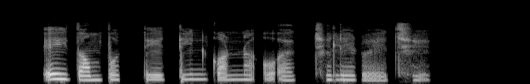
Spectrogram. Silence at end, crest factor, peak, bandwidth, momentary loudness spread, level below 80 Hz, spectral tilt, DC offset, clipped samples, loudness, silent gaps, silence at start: 1 s; 20 dB; -2 dBFS; 7.4 kHz; 11 LU; -62 dBFS; -6 dB/octave; under 0.1%; under 0.1%; -20 LUFS; 1.22-1.43 s, 1.66-1.78 s, 2.58-2.62 s, 2.98-3.14 s, 3.89-3.94 s; 0.45 s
